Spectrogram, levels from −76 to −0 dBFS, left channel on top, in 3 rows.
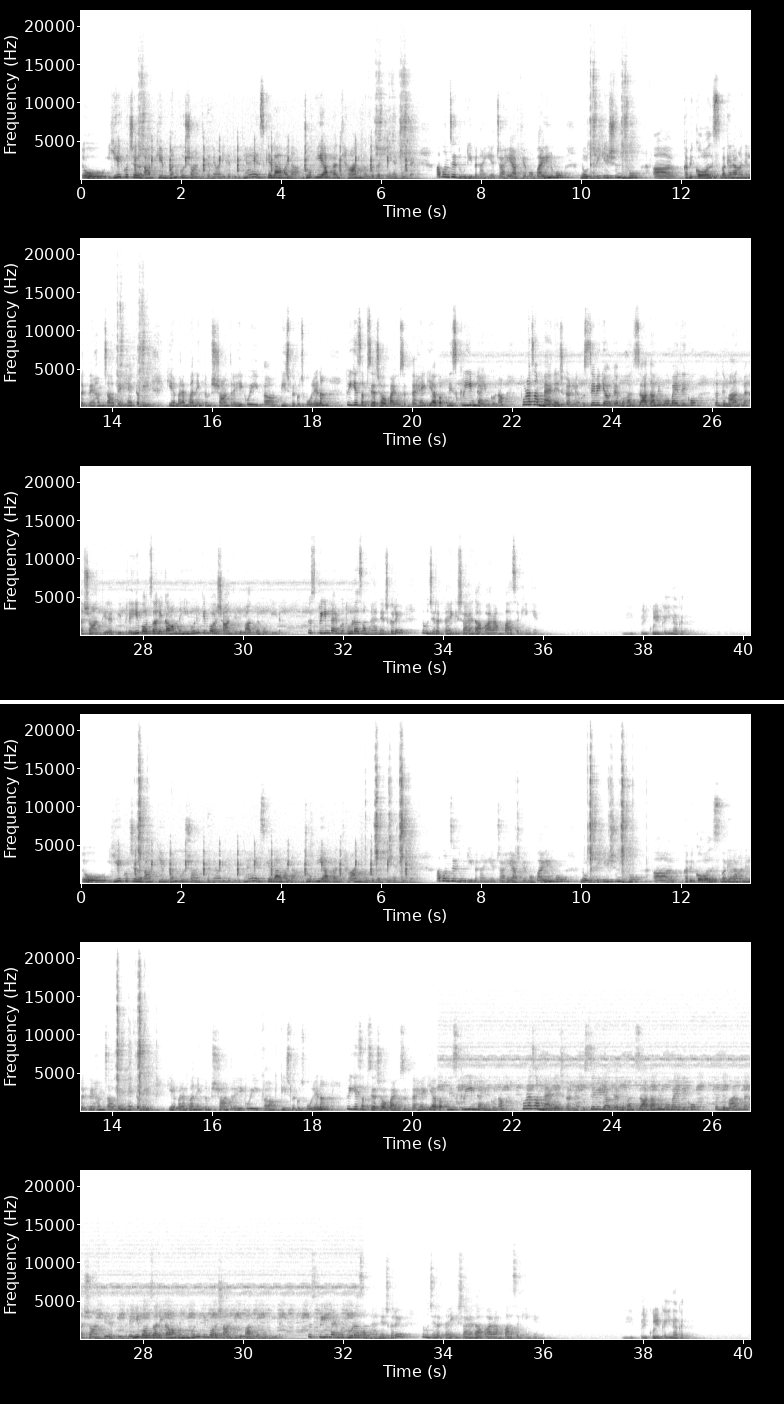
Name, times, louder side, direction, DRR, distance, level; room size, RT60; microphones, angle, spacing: voice 1, 0.0-9.6 10.0-18.3 18.7-21.8 22.2-25.7 26.1-30.7 31.3-33.2 33.6-35.9, left 2 dB, 55° left, 4 dB, 2.3 m, -26 dB
sound 1, 0.6-6.8, left 1 dB, 5° left, 0.7 m, -37 dB
Fire, 1.0-19.2, right 5 dB, 50° right, 5.9 m, -43 dB
sound 2, 20.5-32.4, right 5 dB, 70° right, 3.2 m, -46 dB
voice 2, 37.6-38.8, right 1 dB, 15° right, 3 dB, 1.7 m, -34 dB
20.5 x 15.5 x 9.0 m, 0.93 s
head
